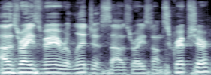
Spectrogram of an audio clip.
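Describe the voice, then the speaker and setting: In a Southern US accent, the speaker's bright, sharp tone stays flat and monotone. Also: man. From US South, Mississippi. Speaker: stand-up comedian. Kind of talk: stand-up. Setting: comedy club stage with audience.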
